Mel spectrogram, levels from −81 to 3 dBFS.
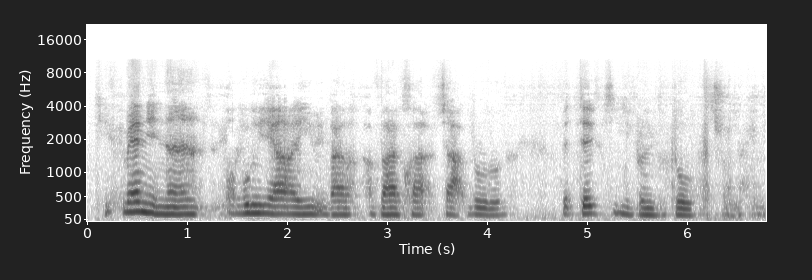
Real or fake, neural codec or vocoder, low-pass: fake; codec, 16 kHz in and 24 kHz out, 0.6 kbps, FocalCodec, streaming, 4096 codes; 10.8 kHz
